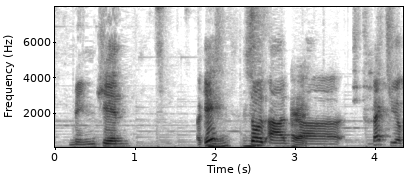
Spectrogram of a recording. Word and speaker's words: 明天: Okay, so the second one is 明天. Okay, 今天, 明天.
